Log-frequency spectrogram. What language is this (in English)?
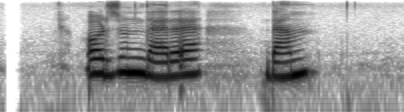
Nepali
